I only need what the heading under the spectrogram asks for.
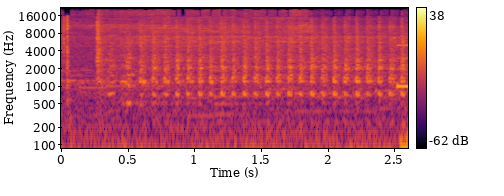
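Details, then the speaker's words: Car cranks but won't start despite cleaned throttle and new spark plug, ignition coil and canister solenoid valve: steady fast cranking at about eight pulses a second, never firing; crank no-start. "Try it again. It still won't start. Do you know what the reason is?"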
